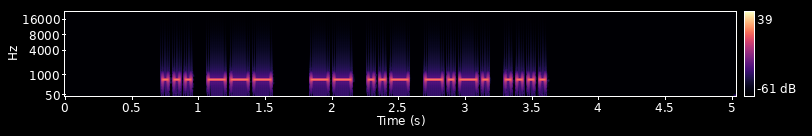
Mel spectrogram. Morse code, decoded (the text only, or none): SO MUCH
